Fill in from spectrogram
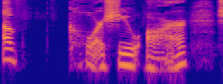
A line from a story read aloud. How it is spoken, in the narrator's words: she murmured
